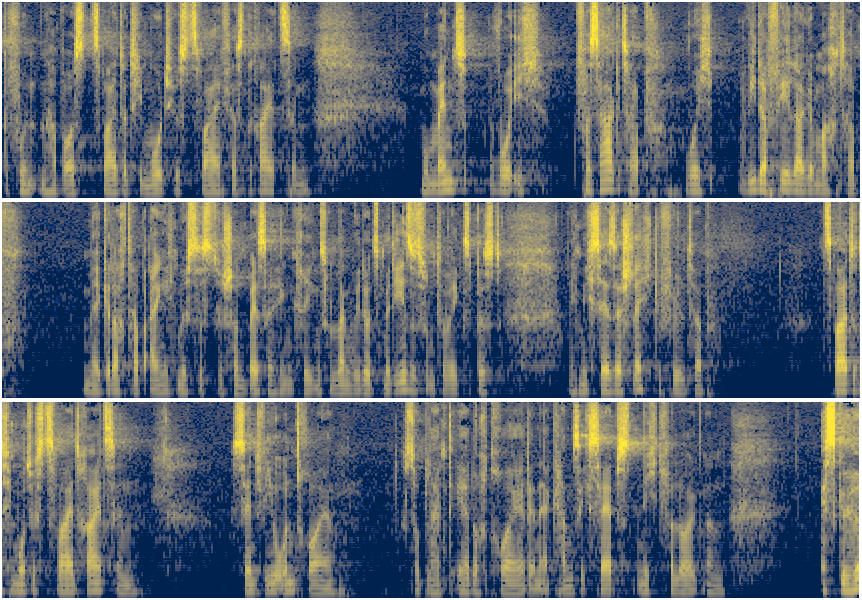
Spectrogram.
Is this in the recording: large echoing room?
yes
